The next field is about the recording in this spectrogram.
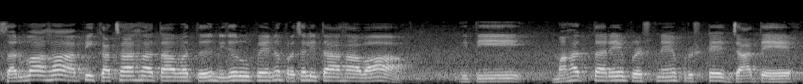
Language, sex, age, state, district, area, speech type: Sanskrit, male, 18-30, Tamil Nadu, Chennai, urban, spontaneous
